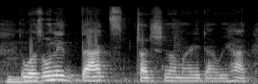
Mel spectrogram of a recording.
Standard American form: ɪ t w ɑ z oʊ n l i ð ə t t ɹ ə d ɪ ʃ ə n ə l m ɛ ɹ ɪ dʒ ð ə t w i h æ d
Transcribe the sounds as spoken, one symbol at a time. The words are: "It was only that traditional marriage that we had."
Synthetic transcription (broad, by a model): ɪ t w ɑ z oʊ n l i ð ə t t ɹ ə d ɪ ʃ ə n ə l m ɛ ɹ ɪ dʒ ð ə t w i h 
